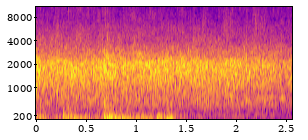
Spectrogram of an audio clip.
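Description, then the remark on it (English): A church audience at a Sunday service applauds the overturn of Roe v. Wade, a dense, steady wash of many hands clapping that fills the whole clip at an even, moderate level with no distinct individual claps standing out. “And yes, you can clap.”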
